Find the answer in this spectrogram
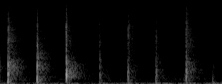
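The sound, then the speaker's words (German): Flat hands pat against the body from top to bottom in a steady rhythm, eight soft, dull slaps about a third of a second apart, fairly quiet, with no voices. “Einmal aufstehen, einmal schütteln, vielleicht mit den flachen Händen mal so abklopfen, den Körper”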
